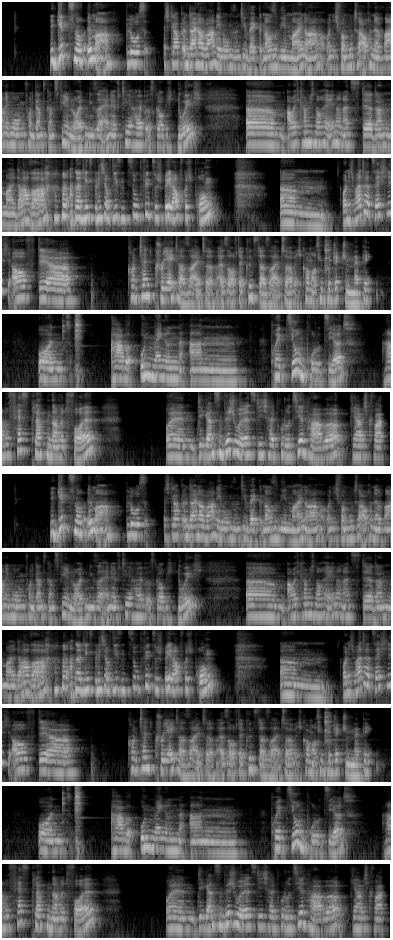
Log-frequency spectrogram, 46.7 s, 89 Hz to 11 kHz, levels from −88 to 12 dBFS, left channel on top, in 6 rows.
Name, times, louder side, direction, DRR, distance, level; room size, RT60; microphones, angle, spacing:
voice 1, 1.0-2.9 3.2-12.3 12.6-19.9 20.2-20.7 21.1-22.1 22.4-24.9 25.9-30.7 31.8-32.5 33.3-35.9 36.5-38.2 38.7-40.8 42.2-46.5, left 3 dB, 40° left, 0.4 m, -24 dB
sound 1, 27.2-27.8 28.3-28.4 29.6-30.4 30.7-30.8 32.3-32.9 33.3-33.5 33.8-33.9, equal, 5° right, 0.6 m, -33 dB
2.5 x 2.1 x 2.4 m
head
